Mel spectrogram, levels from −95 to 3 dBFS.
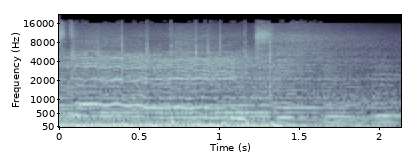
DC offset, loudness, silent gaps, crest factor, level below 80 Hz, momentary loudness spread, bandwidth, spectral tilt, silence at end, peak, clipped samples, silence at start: under 0.1%; -12 LUFS; none; 12 dB; -18 dBFS; 9 LU; 18.5 kHz; -3.5 dB/octave; 0 s; 0 dBFS; under 0.1%; 0 s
